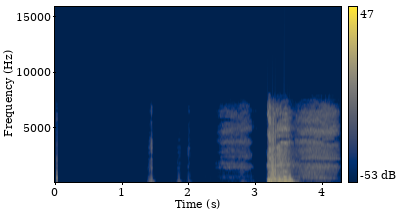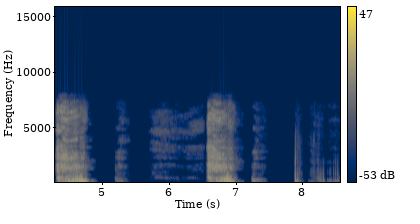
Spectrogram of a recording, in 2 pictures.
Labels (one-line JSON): {"expert_labels": [{"quality": "ok", "cough_type": "wet", "dyspnea": false, "wheezing": false, "stridor": false, "choking": false, "congestion": false, "nothing": true, "diagnosis": "healthy cough", "severity": "pseudocough/healthy cough"}], "age": 33, "gender": "male", "respiratory_condition": false, "fever_muscle_pain": false, "status": "symptomatic"}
